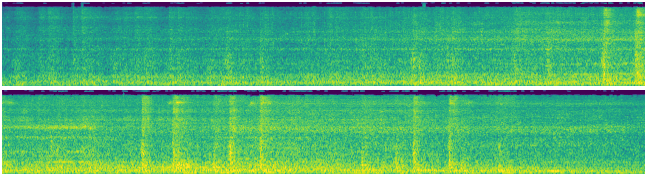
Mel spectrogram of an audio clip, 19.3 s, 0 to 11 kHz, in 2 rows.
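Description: Hokuriku Railroad 03 series electric train, ex-Tokyo Metro Hibiya Line stock, running across a steel girder bridge. Its steady rumble grows louder as it nears and passes. From about nine seconds in, the wheels clack over the rail joints repeatedly, with a brief high-pitched squeal around ten seconds.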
